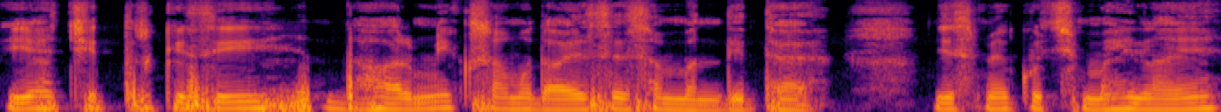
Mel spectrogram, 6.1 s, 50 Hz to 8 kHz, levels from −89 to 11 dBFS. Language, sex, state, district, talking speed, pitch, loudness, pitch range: Hindi, male, Punjab, Fazilka, 110 wpm, 115 Hz, -17 LUFS, 105-125 Hz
